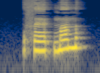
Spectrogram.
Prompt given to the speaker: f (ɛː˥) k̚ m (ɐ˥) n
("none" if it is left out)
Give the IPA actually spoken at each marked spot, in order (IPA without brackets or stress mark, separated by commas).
ɛː˧, ɐ˥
